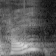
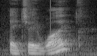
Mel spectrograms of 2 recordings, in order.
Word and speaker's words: hay: And remember when you read I, we don't say hey. If we need to, put our finger just below our eye, not in our eye, because it's exactly the same pronunciation in English. The English I is the same pronunciation as the Spanish Hay, I, and it means there are.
